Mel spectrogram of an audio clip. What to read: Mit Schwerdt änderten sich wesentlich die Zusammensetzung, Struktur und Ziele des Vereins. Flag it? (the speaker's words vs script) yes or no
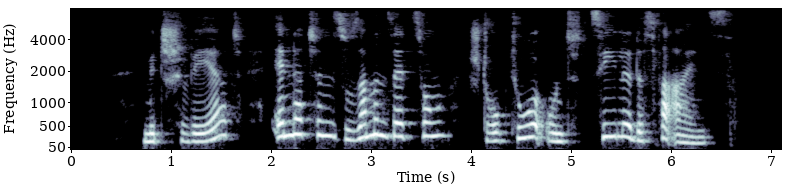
yes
